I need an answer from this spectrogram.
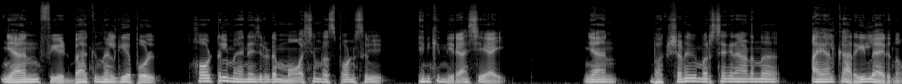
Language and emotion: Malayalam, sad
